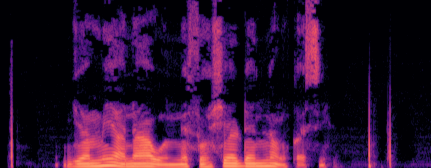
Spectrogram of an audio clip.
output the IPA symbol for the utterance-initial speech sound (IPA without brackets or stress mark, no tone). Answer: d͡ʒ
